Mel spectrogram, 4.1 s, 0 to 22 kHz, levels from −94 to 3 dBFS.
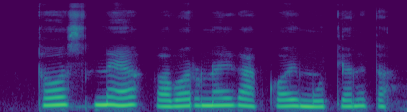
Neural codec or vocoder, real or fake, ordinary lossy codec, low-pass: none; real; none; 19.8 kHz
